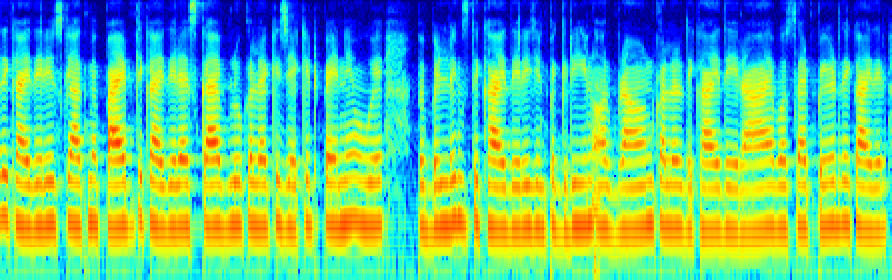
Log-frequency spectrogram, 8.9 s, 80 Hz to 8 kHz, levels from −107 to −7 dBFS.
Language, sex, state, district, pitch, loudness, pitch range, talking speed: Hindi, female, Bihar, Jahanabad, 195 Hz, -31 LUFS, 185-200 Hz, 275 wpm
